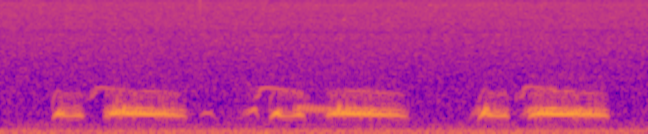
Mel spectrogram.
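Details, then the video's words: Spotted dove used as a decoy bird, down on the ground in training: three clear coo phrases, each a short note followed by a longer, steady mellow tone, over a low hum. "លលកធ្នាក់ចុះដីចេញក្បាច់បណ្តើរៗហើយ - Pikat Terkurkur trianing on land"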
